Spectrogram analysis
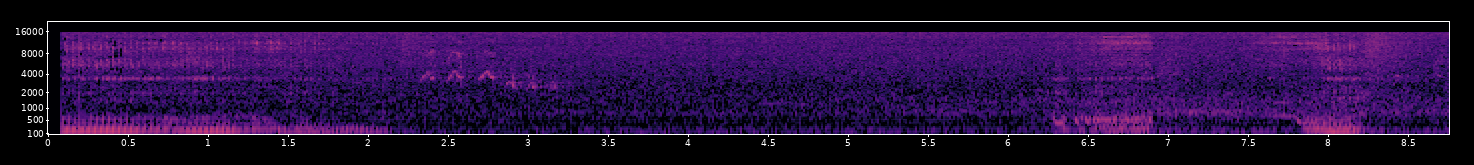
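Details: A sleeping dog snoring during a nap: a few irregular, rumbling, slightly tonal snoring breaths separated by quiet pauses.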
